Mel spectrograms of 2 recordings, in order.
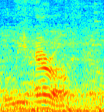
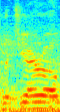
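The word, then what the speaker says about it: ligero: eyes fuller body lead herro lig e ro pronounced Willy Harrow black chrome outlet 3x Rove not Leggero arrow you can pronounce whatever you want to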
